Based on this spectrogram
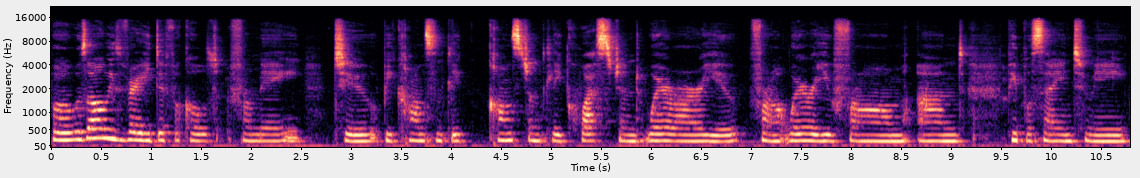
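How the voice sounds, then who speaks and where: In a strong Irish accent, the somewhat breathy voice moves at a fairly slow pace with monotone, flat intonation and audible room echo. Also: woman, medium pitch for a woman. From Ireland. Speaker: vlogger. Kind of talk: personal vlog talk, answering questions. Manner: hesitant, many fillers.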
